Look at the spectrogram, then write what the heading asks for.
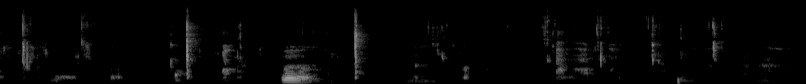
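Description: Close-up chewing of a mouthful of soft, saucy burger, with irregular wet mouth clicks and smacks. There is a short low hum of enjoyment about three seconds in.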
